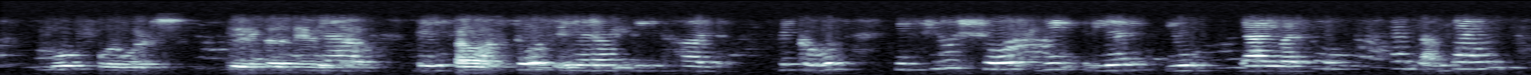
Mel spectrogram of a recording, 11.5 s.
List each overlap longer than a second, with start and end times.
3.4-4.7

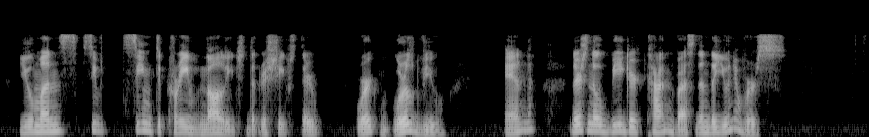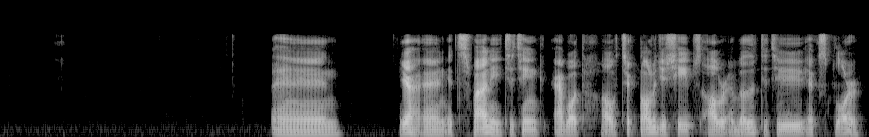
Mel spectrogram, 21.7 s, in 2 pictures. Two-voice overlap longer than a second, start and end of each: none

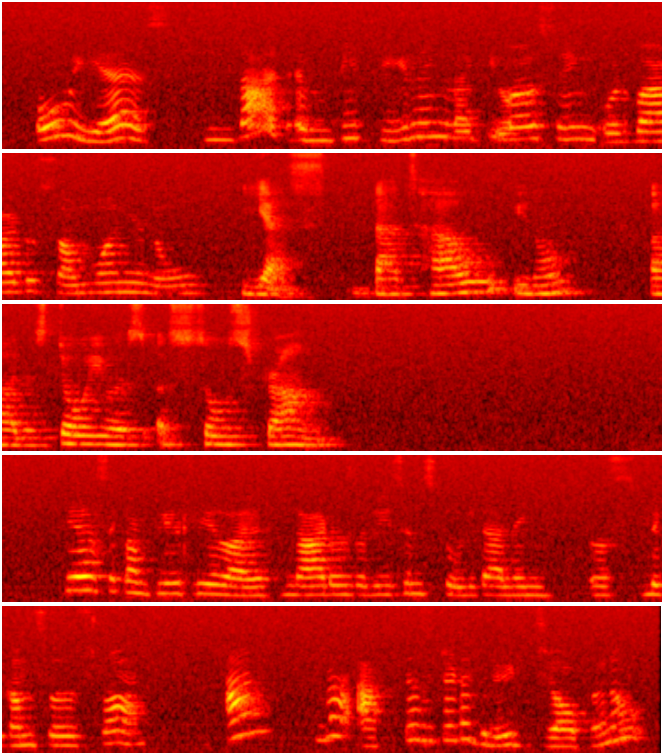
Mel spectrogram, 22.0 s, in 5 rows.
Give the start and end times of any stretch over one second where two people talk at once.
none

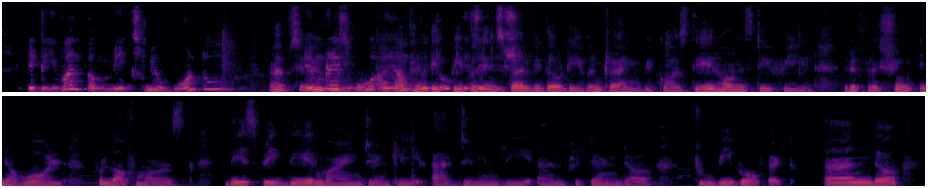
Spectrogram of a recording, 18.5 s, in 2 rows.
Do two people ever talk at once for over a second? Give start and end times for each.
4.0-5.3

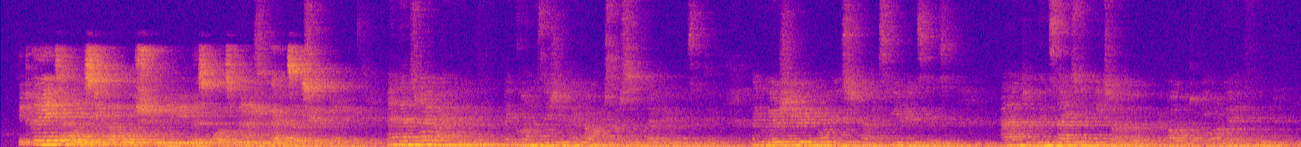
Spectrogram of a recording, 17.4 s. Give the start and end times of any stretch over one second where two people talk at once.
3.1-4.6

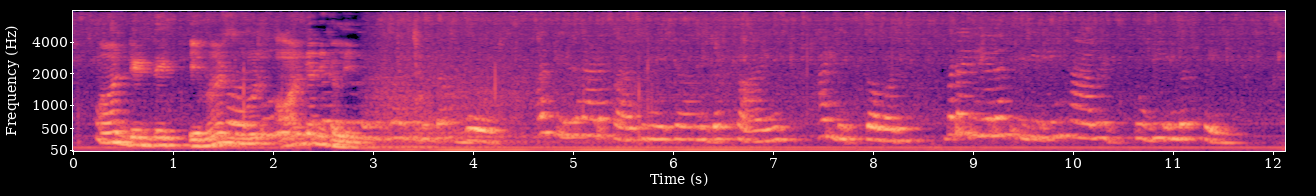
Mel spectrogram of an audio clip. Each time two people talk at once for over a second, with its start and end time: 1.6-2.9

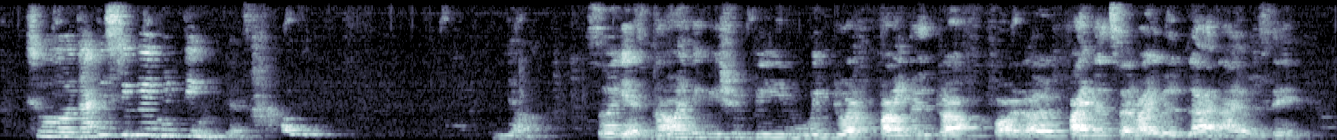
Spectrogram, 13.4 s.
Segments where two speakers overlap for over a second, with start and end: none

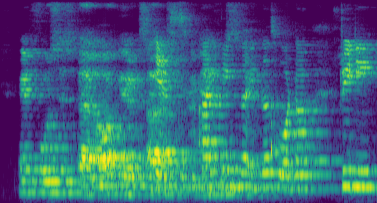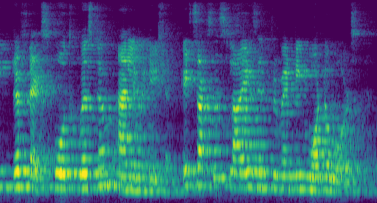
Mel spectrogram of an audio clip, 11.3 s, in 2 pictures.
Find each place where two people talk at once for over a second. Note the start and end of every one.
2.2-3.5

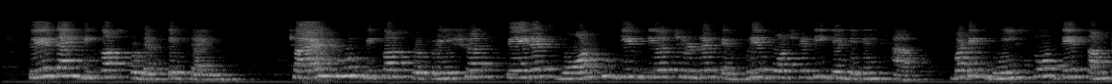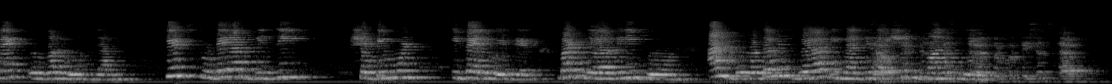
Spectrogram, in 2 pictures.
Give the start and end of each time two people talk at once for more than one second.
19.8-21.0

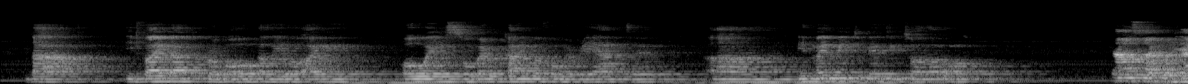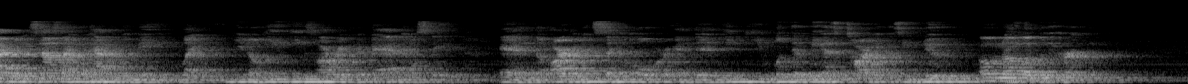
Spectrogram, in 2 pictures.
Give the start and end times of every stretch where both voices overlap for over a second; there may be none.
none

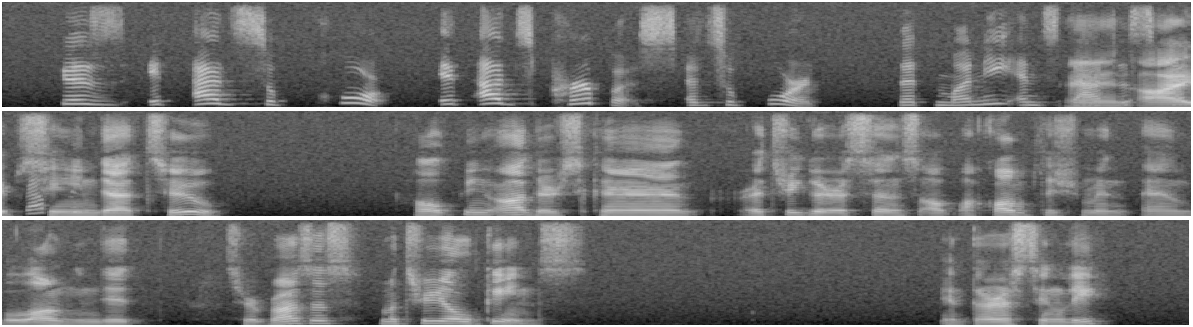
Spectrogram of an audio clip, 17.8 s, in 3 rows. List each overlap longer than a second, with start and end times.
5.3-6.6

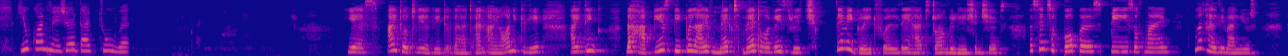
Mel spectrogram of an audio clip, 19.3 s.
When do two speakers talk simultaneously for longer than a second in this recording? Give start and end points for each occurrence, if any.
none

